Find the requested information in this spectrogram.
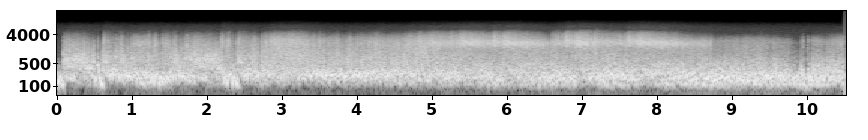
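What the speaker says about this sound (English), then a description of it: "Commence firing. Fire at will." Artillery guns fire in a war movie battle scene, a loud continuous roar of blasts and rumbling booms merging with wind-like noise across the whole stretch, no speech.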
